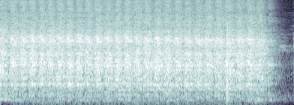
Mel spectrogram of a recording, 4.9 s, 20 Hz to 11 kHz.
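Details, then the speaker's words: Car cranks but won't start (test 8 of 8): starter turns engine steadily about three turns a second, never catches, then stops; engine not running. Cause suspected, not confirmed. "And now no any starting. Engine, no any engine runs. Only starter runs and rotates this engine."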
